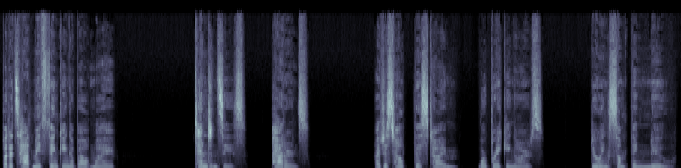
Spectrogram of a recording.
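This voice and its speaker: A woman playing a grave, guarded Norse warrior sorceress in a video game, commanding, with measured and formal phrasing. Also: low voice, animated, dry recording, clean studio sound, exaggerated voice. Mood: reflective, candid. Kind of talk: dramatic game character dialogue.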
